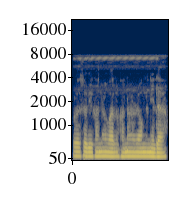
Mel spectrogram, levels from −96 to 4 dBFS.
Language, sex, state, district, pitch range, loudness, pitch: Assamese, male, Assam, Hailakandi, 115-120 Hz, -16 LUFS, 120 Hz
